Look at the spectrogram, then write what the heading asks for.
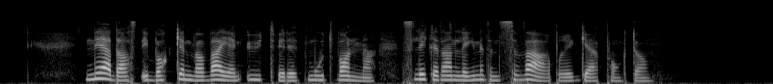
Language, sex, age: Norwegian, female, 25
